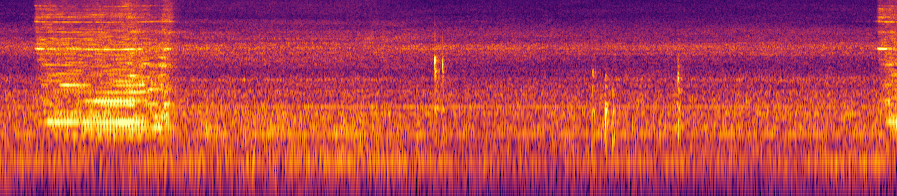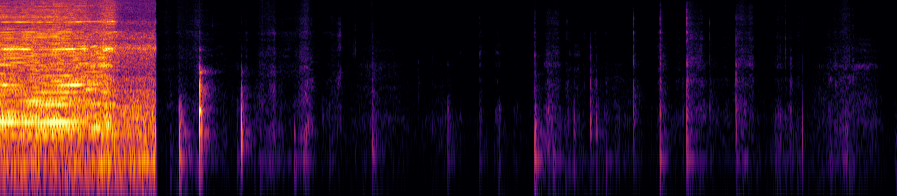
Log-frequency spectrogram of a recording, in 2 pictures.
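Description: Table saw running steadily, cutting into wood twice, about half a second in and again near nine seconds, each cut louder than the idle run. The saw sound cuts off abruptly about ten and a half seconds in, and light taps and rubs of small wooden pieces being handled follow.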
